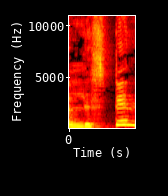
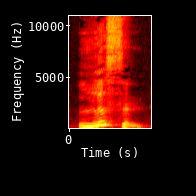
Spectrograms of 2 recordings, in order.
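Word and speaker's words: listen: टी के ठीक पहले एस लगा हुआ हो या एफ लगा हुआ हो तो टी साइलेंट होता है। क्लियर? ऑफन नहीं ऑफेन। सॉफ्टन नहीं सॉफ्टन और लिस्टेन नहीं लिसन।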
